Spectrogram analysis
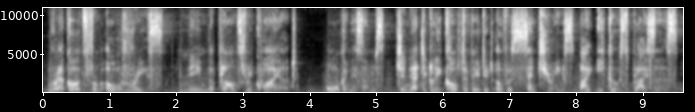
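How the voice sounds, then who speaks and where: A woman's voice: low-pitched, full character voice. A woman playing an imperious female alien warlord in a video game, speaking in a haughty, biting, sarcastic manner. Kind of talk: video game cutscene acting. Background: cinematic music.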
